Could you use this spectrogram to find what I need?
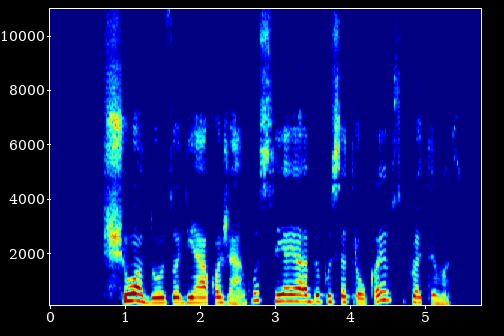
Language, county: Lithuanian, Vilnius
